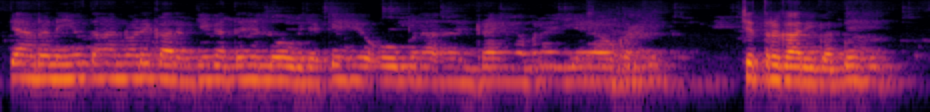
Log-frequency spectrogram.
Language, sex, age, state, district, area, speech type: Dogri, male, 18-30, Jammu and Kashmir, Udhampur, rural, spontaneous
